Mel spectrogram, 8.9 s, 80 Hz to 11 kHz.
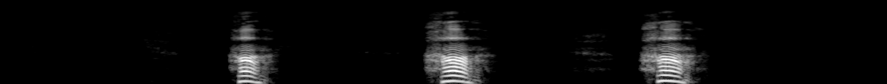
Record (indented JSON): {
  "exhalation_length": "8.9 s",
  "exhalation_amplitude": 20288,
  "exhalation_signal_mean_std_ratio": 0.23,
  "survey_phase": "beta (2021-08-13 to 2022-03-07)",
  "age": "65+",
  "gender": "Male",
  "wearing_mask": "No",
  "symptom_none": true,
  "smoker_status": "Never smoked",
  "respiratory_condition_asthma": false,
  "respiratory_condition_other": false,
  "recruitment_source": "REACT",
  "submission_delay": "2 days",
  "covid_test_result": "Negative",
  "covid_test_method": "RT-qPCR"
}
